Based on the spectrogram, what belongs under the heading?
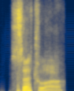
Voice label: "settler", British

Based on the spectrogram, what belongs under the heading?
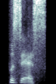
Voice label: "possess", Indian; Dictionary

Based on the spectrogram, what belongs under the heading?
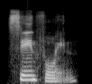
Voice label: "sainfoin", Indian

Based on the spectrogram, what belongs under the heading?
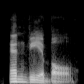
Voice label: "enviable", American

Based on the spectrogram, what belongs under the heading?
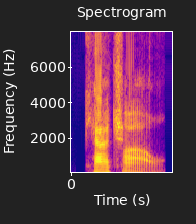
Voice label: "cachou", American

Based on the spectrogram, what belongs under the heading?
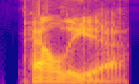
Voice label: "palea", American

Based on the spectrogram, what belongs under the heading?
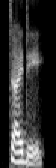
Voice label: "tidy", Indian

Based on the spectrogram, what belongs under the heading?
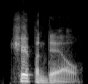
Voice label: "Chippendale", American

